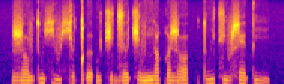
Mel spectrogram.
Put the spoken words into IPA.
ɮɒvtʷʌçiv çʌǃʼʌʔut͡ʃə d͡zʌt͡ʃʌv ɲɒqʷəɮɒ | tʷit͡sivɬæ t̪i

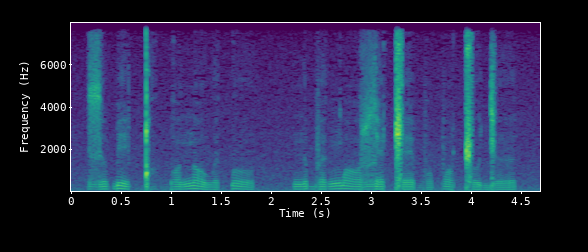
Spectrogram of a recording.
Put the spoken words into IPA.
zɵ˩˥ɓe˥˩ ǃo̤˩˧˩ɡ͡bɔ˧˩ nɔ˥˩wə˩˧k͡po˥˩ | nə˩˥bɜ˩˧ŋ͡mɔː˥˩ ɮɛ˧ǁɛ˩˧˩ bɔ˩˧pɔ˥˩ǁo˧ ɟəː˩˧

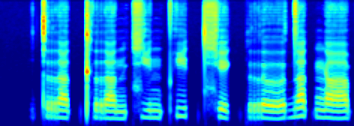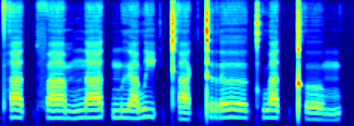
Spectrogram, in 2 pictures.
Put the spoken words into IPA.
tra˨˩t̚kʰra˩˦nt͡ɕi˨˩npʰi˦˥t̚ t͡ɕʰe˨˩k̚prɤː˩˦da˥˩t̚ ŋaː˧pʰa˦˥t̚ faː˧mnaː˦˥t̚mɯ˧a̯wi˥˩ʔ kʰa˨˩k̚trɤː˥˩ kʰwa˦˥t̚kʰo˨˩m

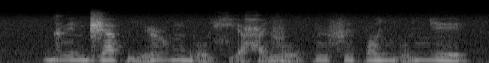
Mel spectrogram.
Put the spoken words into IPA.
ɡʉɪ̯nd͡ʒapḭ ɭɔ̤mbo̰ çḛħḭvo̰ pʉfɪpɔʎo̰ ʎe

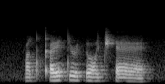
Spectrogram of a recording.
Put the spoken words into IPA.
ʊtˤkʼɛtə˞ ɗɔ t͡ʃʼæ

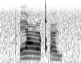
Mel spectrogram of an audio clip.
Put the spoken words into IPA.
pʼɛʕʉqʼʉ

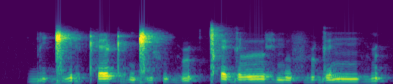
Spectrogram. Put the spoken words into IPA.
biɡ͡ǁiɾɛ̤ ʈʰɛ ʈɛ̤ɳɡ͡ǁifɳṳɭ | ǀʰɛɡɘlːɛ̤mu fṳɭɡɘnːṳɳ

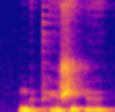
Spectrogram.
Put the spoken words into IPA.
mʉpʰyʃe ʔʉ

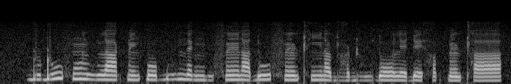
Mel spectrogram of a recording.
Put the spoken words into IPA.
ɖuɖu fõlṳ lak͡pẽk͡po ɓṳ n̪ɛŋ͡mṳfɛ̃ ɾaɗu fɛ̃ ʈʰĩɾaɖʱʌ ɖʱṳɗole ɗehʌk͡pɛ̃ ʈʰa

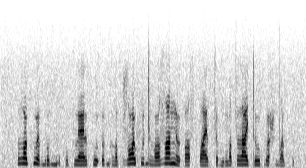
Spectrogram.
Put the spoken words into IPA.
ðˤə˞˦kʷæ˨ɡʷi˨ bu˨pə˨kʷ læ˨lpu˨ʔʊ˦ɡʱɔ˨p zˤu˦ɐ̯xʷə˦dʱɔ˨˦zˤi˦ nʊ˨ʔə˞˨sˤpæ˨l tʊ˨bŋ͡mə˦tˤ li˦˨tu˦ ɓʊ˦xʷ dˤə˨kʷ

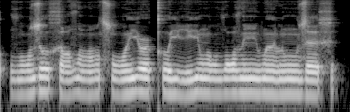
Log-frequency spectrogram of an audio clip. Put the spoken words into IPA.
ðˤũ˧˥zʊ˥xə˧˥ ðˤĩː˧˥ sˤũː˧˥jə˞˥kʰʊ˥ji˧˥ jũː˥ ðˤu˥ðĩː˥βə̃ː˥ lũː˥zɛ˥x

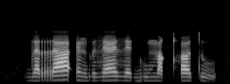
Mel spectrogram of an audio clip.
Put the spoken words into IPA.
daraʔɛ̃ ɡɵzæzɛ ɡuma qʰo tu

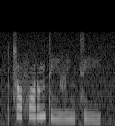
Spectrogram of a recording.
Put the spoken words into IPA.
t͡sɔ˦fɔ˦ɾʊ˦ŋtiː˨ vi˨ŋ t͡siː˨

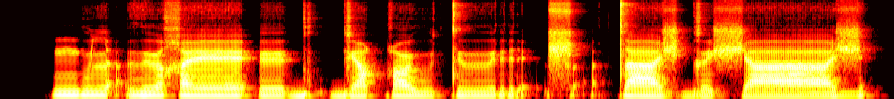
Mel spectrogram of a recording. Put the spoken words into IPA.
ŋula̰ðɯχɛː ʔɘːɡṵ ɡɛquːtɯːrɛ̰ ʂa̰taʒ ɡəʃaːʒ

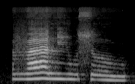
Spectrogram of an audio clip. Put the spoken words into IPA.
valiwsow

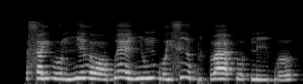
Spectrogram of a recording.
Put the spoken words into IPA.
sa˧˥jʋoː˧˩n ɲe˧˥ lɔː˧˩bɛː˥˨ ɲo˧˥ŋbo˧˩jsi˥˨ə̯ bi˧˩p̚ʋaː˧t̚ ʋo˧t̚niː˩bɤː˩˧

